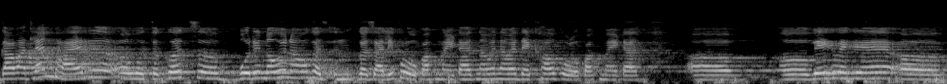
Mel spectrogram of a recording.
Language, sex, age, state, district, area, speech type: Goan Konkani, female, 18-30, Goa, Quepem, rural, spontaneous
